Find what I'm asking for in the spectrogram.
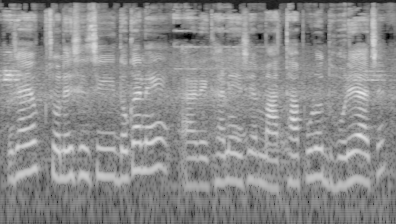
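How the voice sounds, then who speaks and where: Chatty high-voiced woman vlogging. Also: fast talker, background noise. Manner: chatty, talks straight to viewers. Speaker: mother vlogger. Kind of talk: casual vlog narration.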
